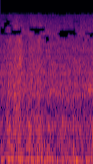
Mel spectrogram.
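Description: A local train rolls along in the video game RoFT, its wheels rumbling low and steady with a faint clickety-clack running through the whole second.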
